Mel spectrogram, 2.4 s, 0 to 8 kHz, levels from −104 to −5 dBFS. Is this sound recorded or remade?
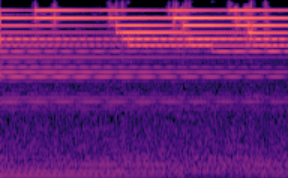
recorded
